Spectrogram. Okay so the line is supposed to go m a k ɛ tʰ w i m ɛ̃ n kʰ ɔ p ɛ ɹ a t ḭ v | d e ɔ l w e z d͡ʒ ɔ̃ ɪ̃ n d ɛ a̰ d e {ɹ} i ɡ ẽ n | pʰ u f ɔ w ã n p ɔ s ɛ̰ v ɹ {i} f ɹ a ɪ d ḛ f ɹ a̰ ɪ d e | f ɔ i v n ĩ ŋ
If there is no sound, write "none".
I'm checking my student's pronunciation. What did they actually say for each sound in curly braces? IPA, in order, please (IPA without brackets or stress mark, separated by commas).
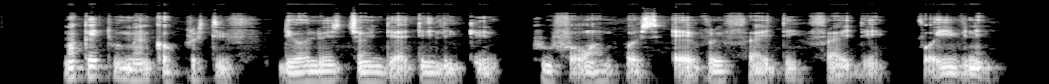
l, i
